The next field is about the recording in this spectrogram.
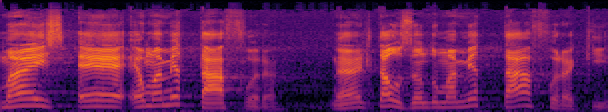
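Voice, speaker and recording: On a very clean recording with a silent background, a man projects a raised, high-pitched voice with a bright, sharp tone at a moderate pace. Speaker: pastor. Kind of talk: sermon. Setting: church. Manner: hesitant with fillers. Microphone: unfamiliar new microphone.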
